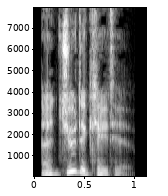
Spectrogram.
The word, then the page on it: adjudicative: British English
